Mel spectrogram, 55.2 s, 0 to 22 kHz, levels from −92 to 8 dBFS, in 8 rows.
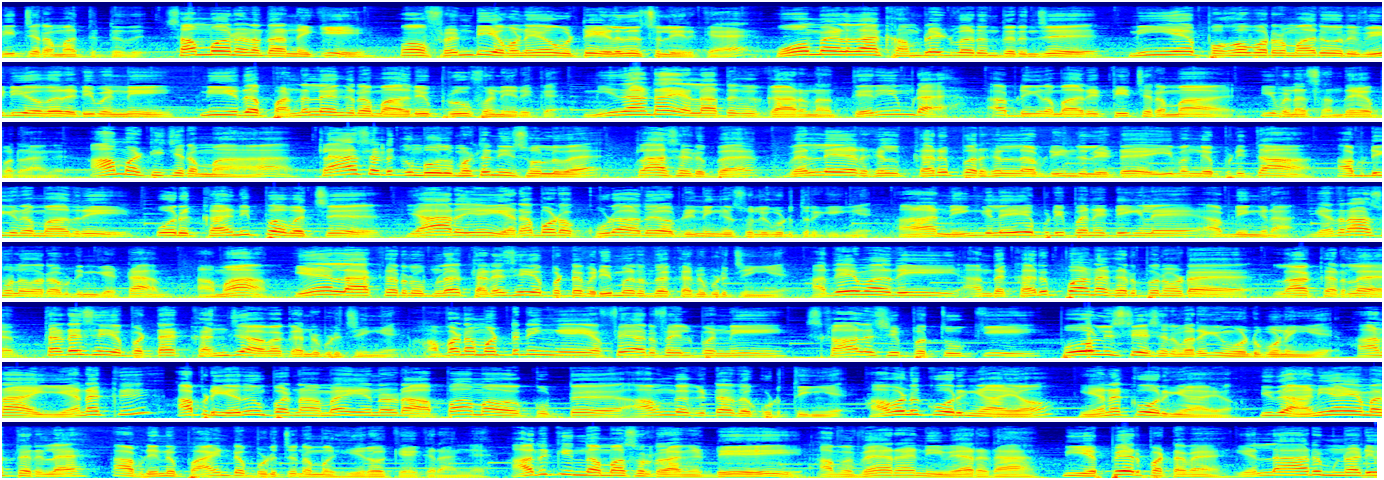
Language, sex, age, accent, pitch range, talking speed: Tamil, male, 30-49, native, 145-200 Hz, 90 wpm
